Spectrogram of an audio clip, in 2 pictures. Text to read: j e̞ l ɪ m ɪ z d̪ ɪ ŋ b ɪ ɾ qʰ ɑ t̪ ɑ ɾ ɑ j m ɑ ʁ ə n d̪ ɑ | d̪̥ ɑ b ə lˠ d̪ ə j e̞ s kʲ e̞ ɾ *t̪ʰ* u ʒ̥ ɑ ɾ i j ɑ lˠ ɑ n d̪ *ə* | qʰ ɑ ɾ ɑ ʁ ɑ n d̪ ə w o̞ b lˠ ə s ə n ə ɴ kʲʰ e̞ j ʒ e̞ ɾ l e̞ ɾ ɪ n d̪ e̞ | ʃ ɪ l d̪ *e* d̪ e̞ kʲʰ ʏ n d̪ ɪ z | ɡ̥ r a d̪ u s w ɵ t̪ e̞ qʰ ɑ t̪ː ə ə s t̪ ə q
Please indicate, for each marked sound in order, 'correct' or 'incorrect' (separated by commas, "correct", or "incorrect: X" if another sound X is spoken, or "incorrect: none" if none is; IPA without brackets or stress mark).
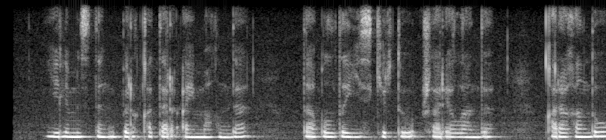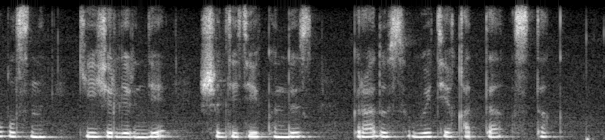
incorrect: t̪, correct, correct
